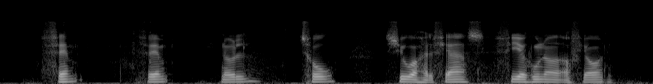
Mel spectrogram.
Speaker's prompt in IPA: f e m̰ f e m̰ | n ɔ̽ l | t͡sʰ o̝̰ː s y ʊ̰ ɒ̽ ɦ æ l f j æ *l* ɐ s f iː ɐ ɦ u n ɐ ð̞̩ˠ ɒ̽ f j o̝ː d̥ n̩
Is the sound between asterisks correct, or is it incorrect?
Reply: incorrect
